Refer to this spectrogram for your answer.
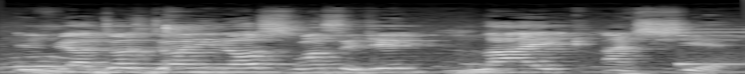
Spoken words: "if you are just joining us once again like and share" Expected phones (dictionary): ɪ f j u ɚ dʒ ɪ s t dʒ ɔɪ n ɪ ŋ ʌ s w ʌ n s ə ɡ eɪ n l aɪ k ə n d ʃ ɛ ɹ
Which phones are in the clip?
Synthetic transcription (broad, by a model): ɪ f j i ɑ dʒ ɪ s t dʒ ɔɪ n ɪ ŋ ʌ s w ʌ n s ə ɡ eɪ n l aɪ k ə n ʃ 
